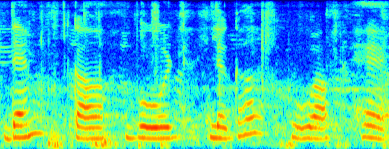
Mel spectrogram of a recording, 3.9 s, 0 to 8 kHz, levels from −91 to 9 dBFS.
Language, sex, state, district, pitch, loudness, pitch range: Hindi, female, Himachal Pradesh, Shimla, 230 Hz, -16 LUFS, 220-245 Hz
